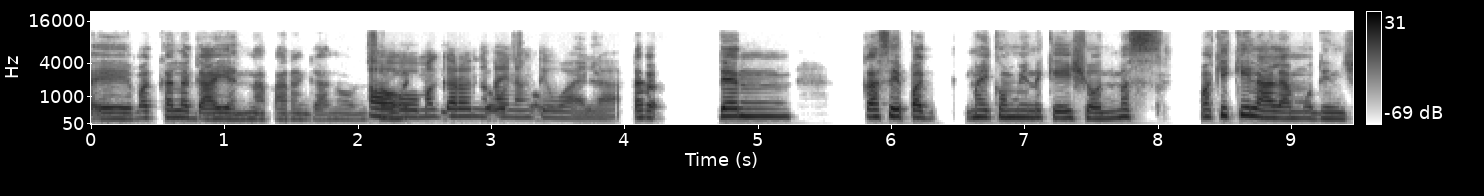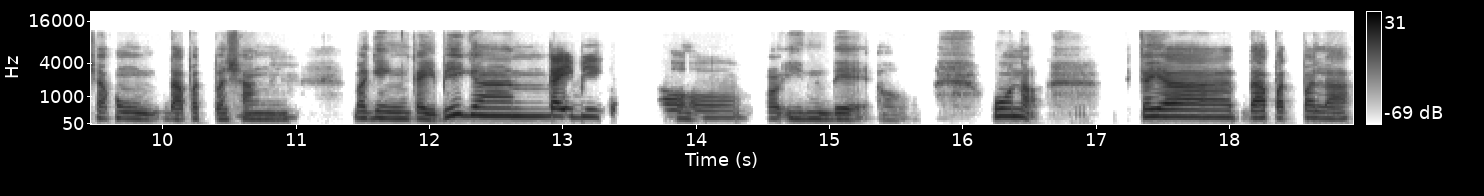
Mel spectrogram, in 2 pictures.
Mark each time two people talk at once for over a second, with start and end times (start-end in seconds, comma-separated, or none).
2.1-3.5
